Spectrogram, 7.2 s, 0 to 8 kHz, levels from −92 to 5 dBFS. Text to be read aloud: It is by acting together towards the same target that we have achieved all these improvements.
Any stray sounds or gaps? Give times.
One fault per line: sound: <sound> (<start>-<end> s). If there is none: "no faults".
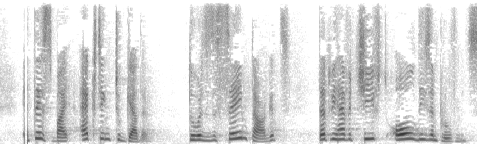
sound: dropout (0.4-0.4 s)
